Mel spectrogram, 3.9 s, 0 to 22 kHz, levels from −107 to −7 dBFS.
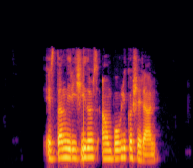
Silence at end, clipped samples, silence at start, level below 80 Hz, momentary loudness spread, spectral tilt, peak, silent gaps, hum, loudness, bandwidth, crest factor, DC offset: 0.8 s; under 0.1%; 0.9 s; -64 dBFS; 7 LU; -5.5 dB/octave; -4 dBFS; none; none; -19 LUFS; 8 kHz; 16 dB; under 0.1%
